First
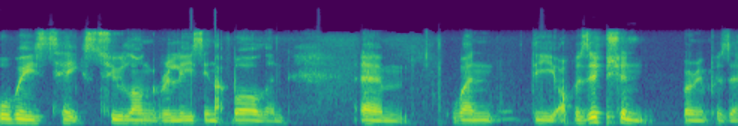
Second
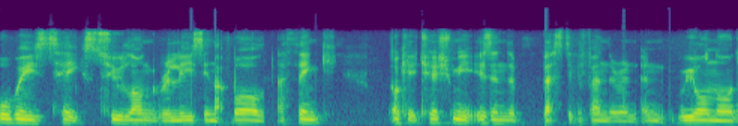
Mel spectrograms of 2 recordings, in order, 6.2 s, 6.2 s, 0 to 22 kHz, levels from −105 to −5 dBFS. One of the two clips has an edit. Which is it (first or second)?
second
